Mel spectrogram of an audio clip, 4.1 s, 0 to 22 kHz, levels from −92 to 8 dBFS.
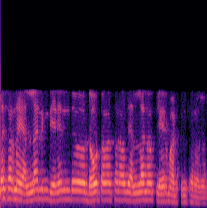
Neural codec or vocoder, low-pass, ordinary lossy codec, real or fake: none; 3.6 kHz; none; real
